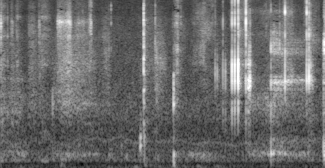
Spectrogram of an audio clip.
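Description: Faint handling sounds of a small model ship and its clear plastic display stand: light rustling and scattered small clicks, with a cluster of clicks in the second half.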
